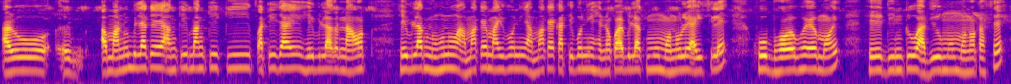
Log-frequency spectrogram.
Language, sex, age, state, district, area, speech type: Assamese, male, 60+, Assam, Dibrugarh, rural, spontaneous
